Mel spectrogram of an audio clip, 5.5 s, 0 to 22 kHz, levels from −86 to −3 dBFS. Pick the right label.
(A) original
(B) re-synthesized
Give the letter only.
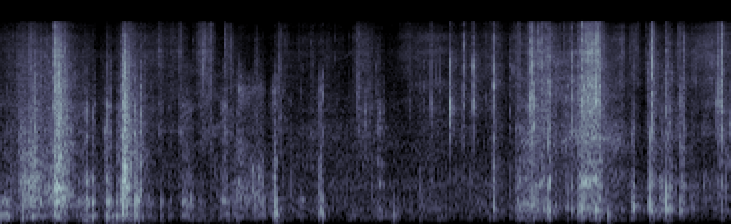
B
